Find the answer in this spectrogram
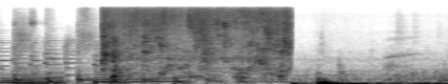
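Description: Handheld shower head spraying water onto a sneaker on a tiled shower floor, a loud steady rush starting about a second in that cuts off suddenly about two seconds later. A dull low thump follows.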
